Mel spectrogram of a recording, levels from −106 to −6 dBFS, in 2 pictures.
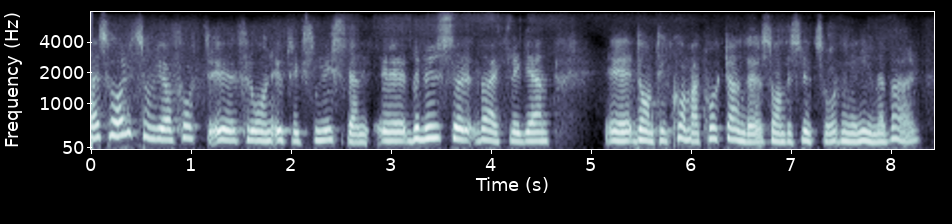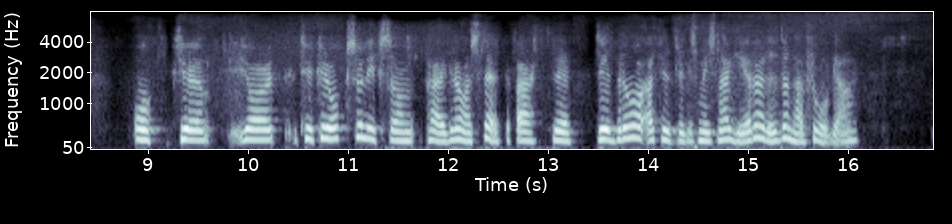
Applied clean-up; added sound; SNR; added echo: neural mask model Resemble Enhance denoiser.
